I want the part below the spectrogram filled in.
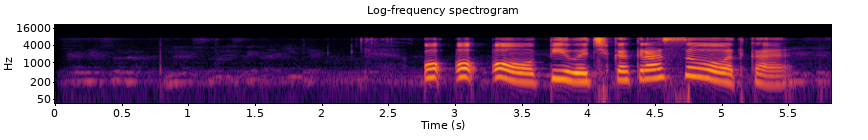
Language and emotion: Russian, positive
